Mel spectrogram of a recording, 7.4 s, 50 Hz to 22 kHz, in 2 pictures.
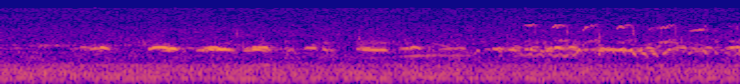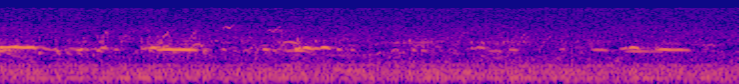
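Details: Common redshank recorded at Nosterfield on 18 March 2018, giving a long run of short, thin whistled notes in quick, uneven succession, some in pairs or small bursts, over a soft hiss of background noise.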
